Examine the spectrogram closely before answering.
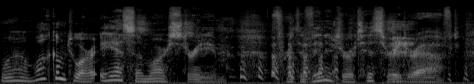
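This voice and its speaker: Noticeable background noise accompanies a man with a fairly high pitch. His intonation is lively and his pace moderate. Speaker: game commentator. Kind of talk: live commentary. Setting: livestream. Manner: loud. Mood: joking, playful. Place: home room. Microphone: echo on mic; headset.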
